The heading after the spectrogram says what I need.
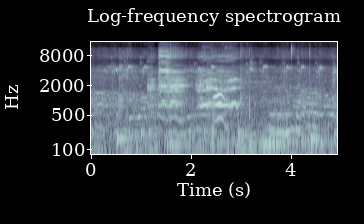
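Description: Two loud, harsh, grating screeches from a sun parakeet, each about half a second long, with people talking quietly in the background.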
